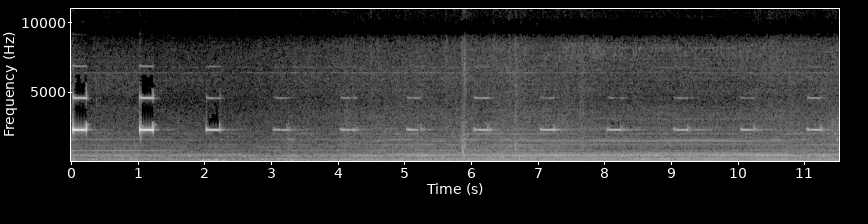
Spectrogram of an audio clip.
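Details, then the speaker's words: Mimaki JFX200ex flatbed printer during negative air pressure adjustment at the throttle valve: steady beep about once a second over a faint hum, warning that ink negative pressure (around -2.4 to -2.6) is outside tolerance. "You can hear it's now beeping again. So, just a slight adjustment down."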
